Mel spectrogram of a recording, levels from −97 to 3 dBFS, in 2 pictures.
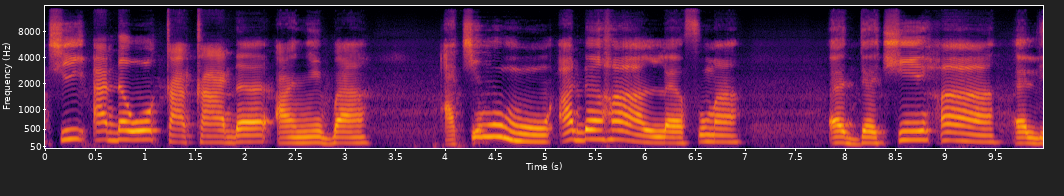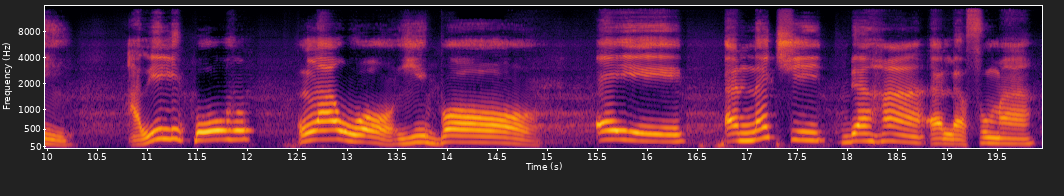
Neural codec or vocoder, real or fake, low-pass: autoencoder, 48 kHz, 32 numbers a frame, DAC-VAE, trained on Japanese speech; fake; 14.4 kHz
